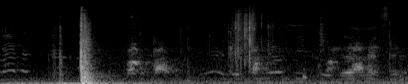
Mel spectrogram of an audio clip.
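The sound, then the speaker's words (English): A car door slams once with a single sharp thud while the car is parked in front of a home. People talk before and after it. “Close that door.”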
